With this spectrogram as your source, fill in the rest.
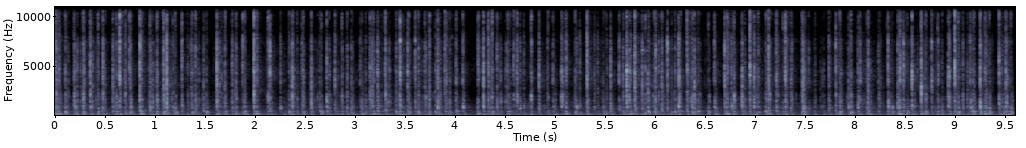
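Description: Fingertips tap the dark plastic keycaps of a low-profile plastic computer keyboard while typing. Rapid, steady, bright clicks and clacks follow one another continuously, each tap short and dry with almost no ring. The typing keeps an even pace throughout, with a few slightly louder strokes.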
